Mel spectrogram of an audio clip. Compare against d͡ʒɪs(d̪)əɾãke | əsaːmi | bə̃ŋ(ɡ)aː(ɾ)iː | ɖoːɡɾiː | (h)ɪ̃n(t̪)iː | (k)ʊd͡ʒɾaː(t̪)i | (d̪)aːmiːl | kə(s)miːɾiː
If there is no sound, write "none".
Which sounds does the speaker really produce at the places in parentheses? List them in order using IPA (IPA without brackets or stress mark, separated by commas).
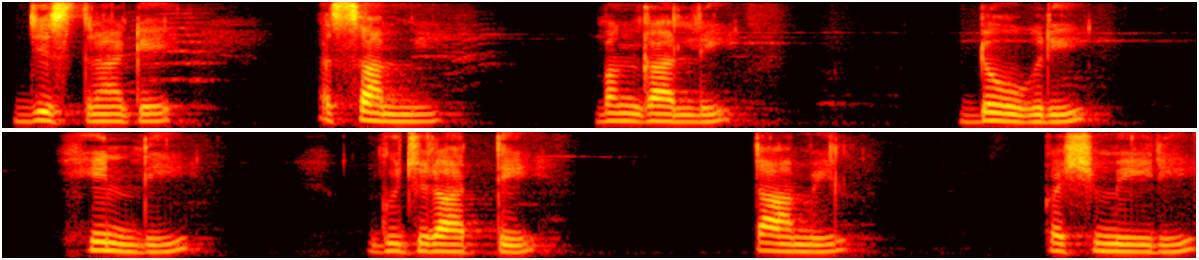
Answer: t̪, ɡ, l, h, d̪, ɡ, t̪, t̪, ʃ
